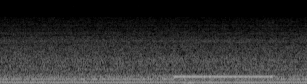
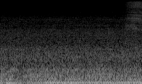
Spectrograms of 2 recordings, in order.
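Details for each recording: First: Residential outdoor AC unit running but not cooling: steady abnormal electrical buzz over the unit hum from a failing capacitor, replaced to restore cooling. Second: Residential AC condenser unit running after the capacitor was replaced: steady low hum and airy rush with no longer any of the earlier buzzing or bang, and the system now cooling properly.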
